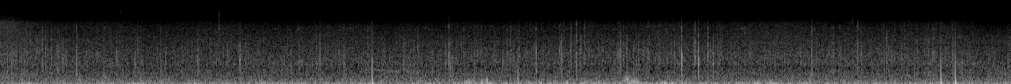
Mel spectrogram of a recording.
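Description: Steady rain falling, with a few sharper, louder drop taps close by and a low rumble underneath.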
